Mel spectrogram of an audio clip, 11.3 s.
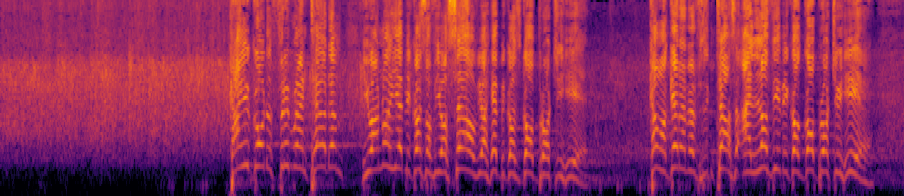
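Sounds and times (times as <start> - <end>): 
audience clapping: 0.0 - 5.9
speech: 2.9 - 7.4, 8.1 - 11.0.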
